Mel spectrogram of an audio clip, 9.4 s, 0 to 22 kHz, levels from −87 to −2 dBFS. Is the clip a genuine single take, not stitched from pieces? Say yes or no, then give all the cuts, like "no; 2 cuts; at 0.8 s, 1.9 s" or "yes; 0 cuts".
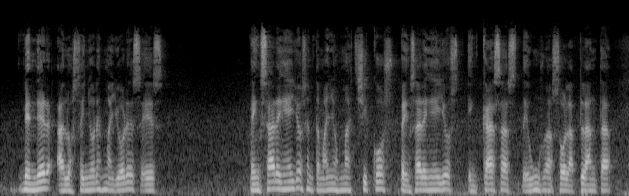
yes; 0 cuts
